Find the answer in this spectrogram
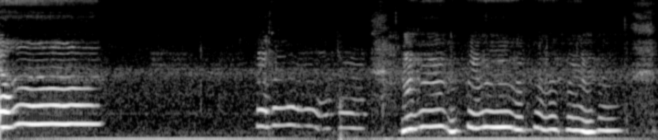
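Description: A woman softly humming a tune with her mouth closed. There is one held note at the start, a pause of about a second and a half, then short melodic phrases that rise and fall.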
